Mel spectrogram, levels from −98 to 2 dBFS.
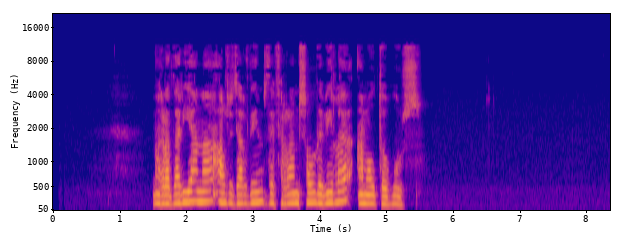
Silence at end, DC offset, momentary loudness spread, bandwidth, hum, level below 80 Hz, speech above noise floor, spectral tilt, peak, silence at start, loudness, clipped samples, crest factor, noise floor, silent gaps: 2.9 s; under 0.1%; 8 LU; 11.5 kHz; none; -76 dBFS; 53 dB; -6.5 dB/octave; -8 dBFS; 1.5 s; -27 LUFS; under 0.1%; 20 dB; -79 dBFS; none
